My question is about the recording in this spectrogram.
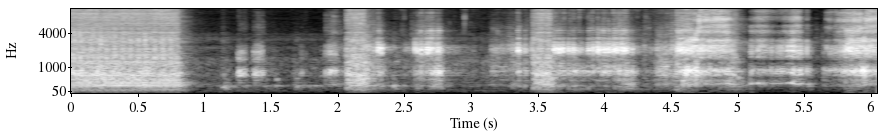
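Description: Nespresso Lattissima+ running its milk-circuit cleaning cycle: the pump buzzes for just under a second, then hot water and steam sputter and hiss out of the milk spout in irregular spurts, growing longer and steadier near the end.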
